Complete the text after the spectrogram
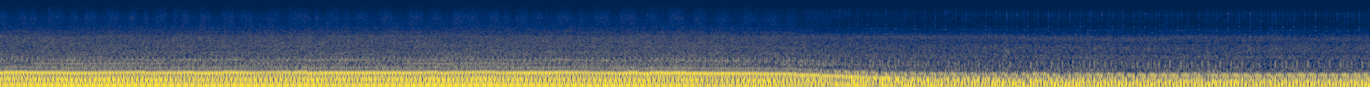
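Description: An aircraft engine drones steadily, then its pitch drops lower.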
